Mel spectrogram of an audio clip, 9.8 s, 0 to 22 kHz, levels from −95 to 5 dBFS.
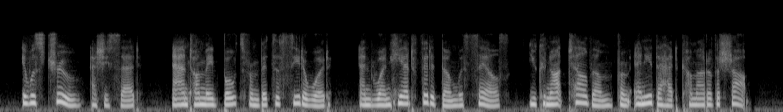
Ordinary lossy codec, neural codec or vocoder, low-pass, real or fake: Opus, 24 kbps; codec, 16 kHz, 16 kbps, FunCodec, trained on LibriTTS, 50 frames a second; 7.2 kHz; fake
